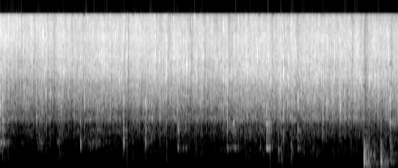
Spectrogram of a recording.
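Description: Hot oil sizzling steadily in a pan with tempering spices as diced onion is scraped into it off a wooden cutting board with a wooden spatula, with light scrapes and taps of the spatula on the board. A low thump comes near the end.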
